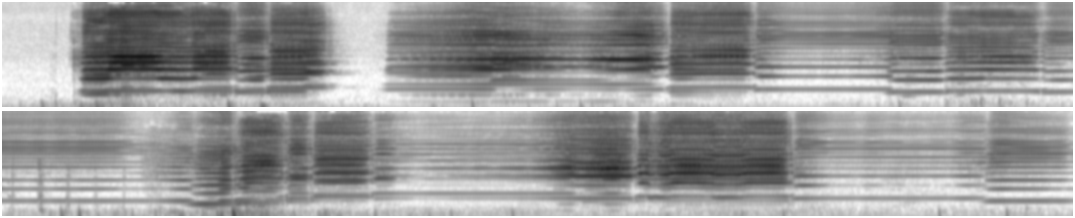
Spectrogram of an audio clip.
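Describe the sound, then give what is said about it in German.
A harmonica in the key of G plays a short, lively tune in bursts of bright, reedy chords and bending notes, loud and unaccompanied for about fourteen seconds with brief pauses between phrases. “Pass auf, ich spiele dir was in G. In G? In G ist immer super, was auch immer das heißt. Die Mundharmonika ist in G?”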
